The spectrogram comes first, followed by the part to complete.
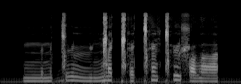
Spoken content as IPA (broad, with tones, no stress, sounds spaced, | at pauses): nː ə˨ n ə˨ ɡ͡ǀ ø˥˧ lː y˨ ŋ͡ǁ ɛ˥˧ ǁʰ ɛ˨ ǀʰ ɛ̃˥˧ ǀʰ ø˥˧ ʃ ɔ˨ ðˤ ã˨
